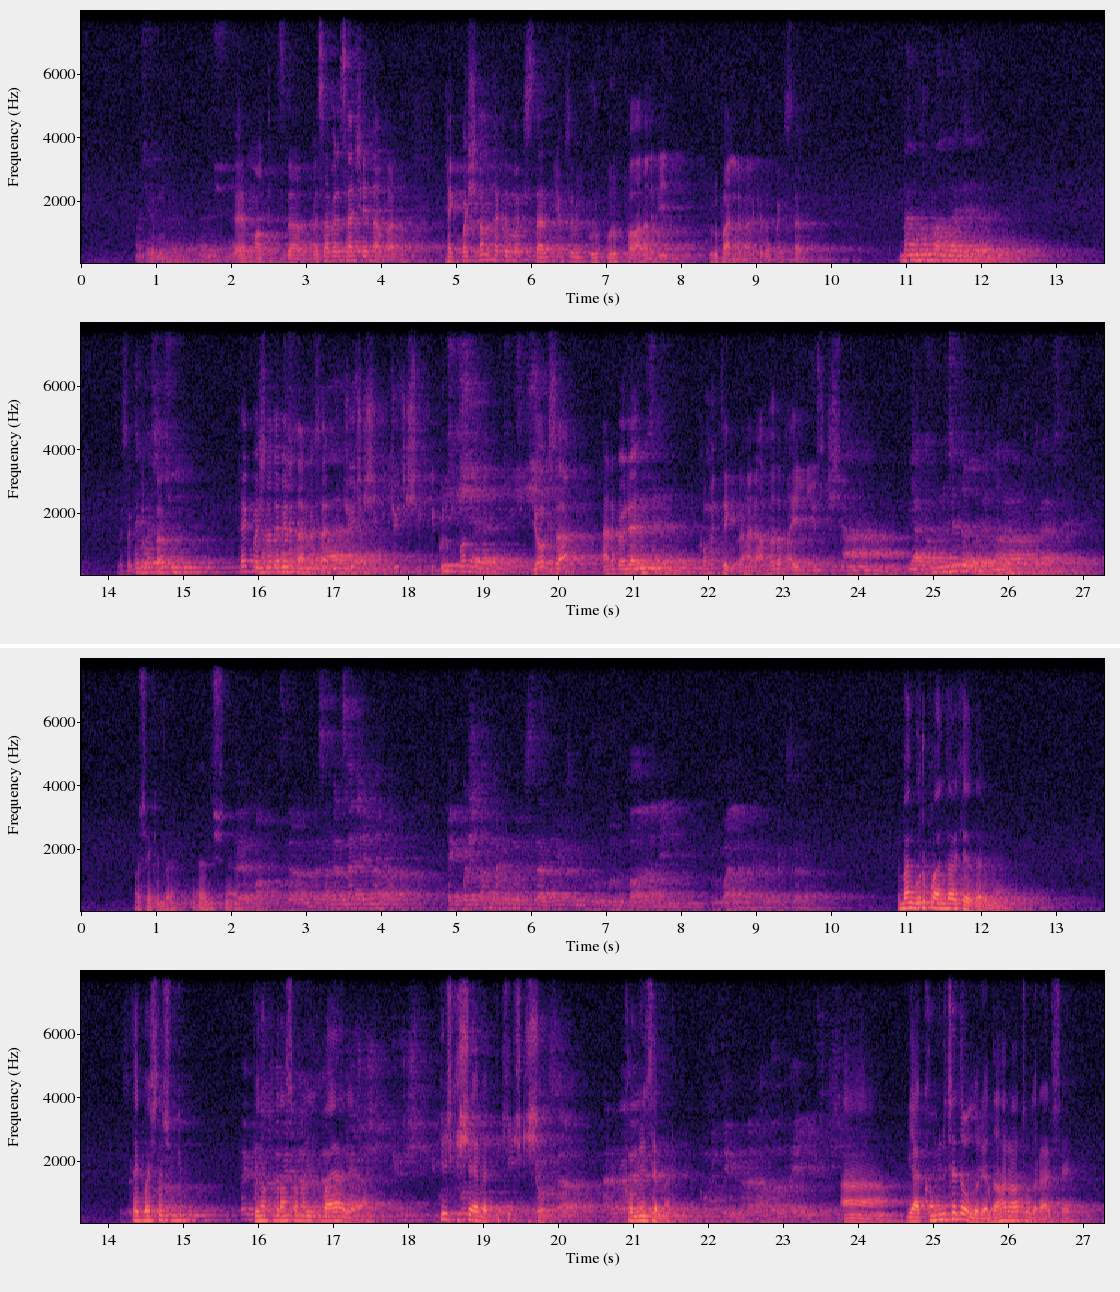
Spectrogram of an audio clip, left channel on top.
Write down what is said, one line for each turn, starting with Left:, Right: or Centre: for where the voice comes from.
Right: O şekilde
Left: En
Right: öyle düşünüyorum.
Left: En mantıklısı da, Mesela böyle sen şey ne yapardın? Tek başına mı takılmak isterdin yoksa böyle grup grup falan hani bir grup halinde mi hareket etmek isterdin?
Right: Ben grup halinde hareket ederim ya.
Left: Mesela
Right: Tek
Left: gruptan
Right: başına çünkü
Left: tek başına
Right: Bir noktadan
Left: demeyelim
Right: sonra
Left: de hani mesela
Right: bayar
Left: iki
Right: ya.
Left: üç kişi iki üç kişilik bir grup
Right: 2-3 kişi
Left: mu?
Right: evet. 2-3 kişi.
Left: Yoksa hani böyle
Right: Komünite mi?
Left: komünite gibi hani anladın mı Elli yüz kişi.
Right: Aa, ya komünite de olur ya. Daha rahat olur her şey.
